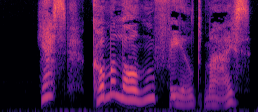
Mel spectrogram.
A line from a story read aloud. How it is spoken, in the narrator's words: cried the mole eagerly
